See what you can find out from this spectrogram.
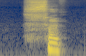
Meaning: plural of son
- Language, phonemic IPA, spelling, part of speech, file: French, /sɔ̃/, sons, noun, LL-Q150 (fra)-sons.wav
